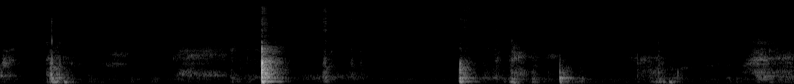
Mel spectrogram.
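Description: Hands slapping and clapping against each other during sign language, a handful of sharp smacks with the loudest about two and a half seconds in. Between the smacks are short breathy mouth and breath sounds, over a faint steady hum.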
